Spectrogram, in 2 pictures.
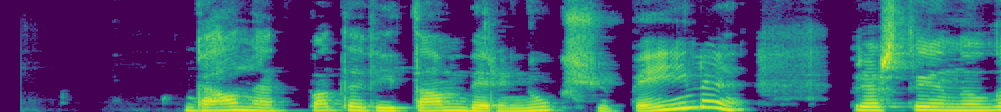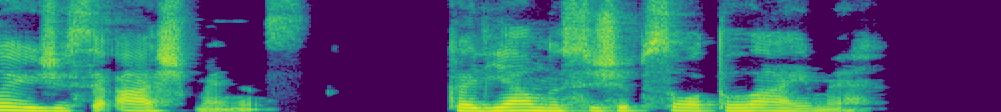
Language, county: Lithuanian, Šiauliai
